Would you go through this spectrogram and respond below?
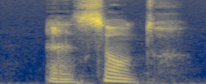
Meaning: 1. centre, center 2. cross, specifically one directed into the penalty area
- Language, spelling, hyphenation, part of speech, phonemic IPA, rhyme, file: French, centre, centre, noun, /sɑ̃tʁ/, -ɑ̃tʁ, Fr-centre.ogg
